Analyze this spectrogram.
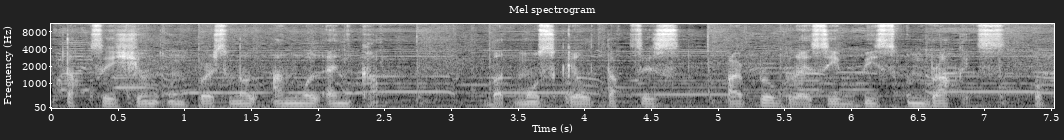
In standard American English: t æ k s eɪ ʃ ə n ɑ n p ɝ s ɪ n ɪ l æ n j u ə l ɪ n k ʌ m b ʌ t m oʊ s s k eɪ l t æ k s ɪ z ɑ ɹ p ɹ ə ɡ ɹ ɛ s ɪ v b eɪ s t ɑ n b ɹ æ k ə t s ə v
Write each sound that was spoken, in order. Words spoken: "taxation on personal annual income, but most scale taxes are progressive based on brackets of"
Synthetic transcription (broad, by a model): t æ k s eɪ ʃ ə n ɑ n p ɝ s ɪ n ɪ l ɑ n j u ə l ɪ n k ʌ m b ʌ t m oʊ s s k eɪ l t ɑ k s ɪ s ɑ ɹ p ɹ ə ɡ ɹ ɛ s ɪ v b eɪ s ɑ n b ɹ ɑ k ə t s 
